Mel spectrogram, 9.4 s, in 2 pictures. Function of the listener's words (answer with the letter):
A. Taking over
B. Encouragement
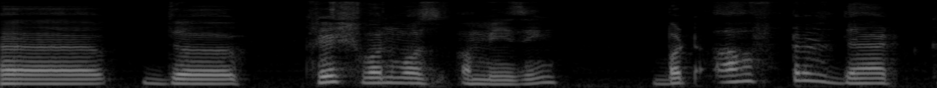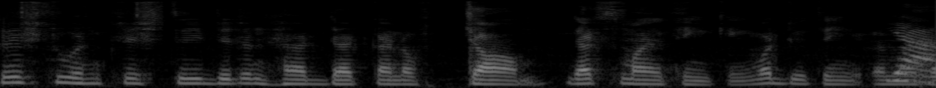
A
